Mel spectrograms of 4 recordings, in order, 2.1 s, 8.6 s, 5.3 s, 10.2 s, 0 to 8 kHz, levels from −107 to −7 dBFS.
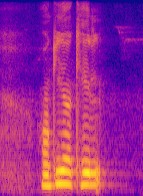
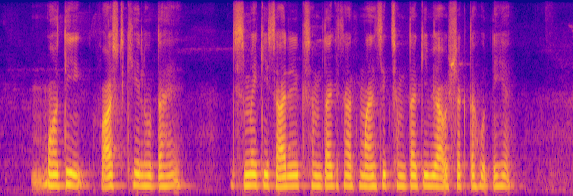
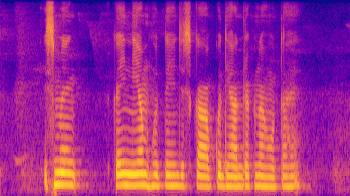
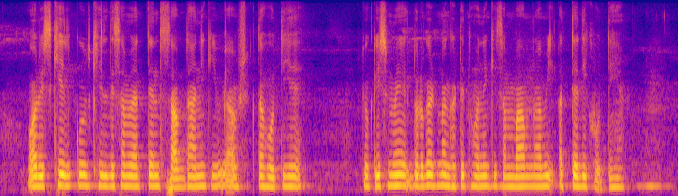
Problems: none marked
